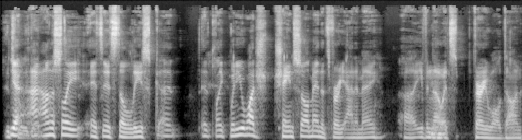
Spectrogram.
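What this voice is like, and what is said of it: Strained, hoarse voice. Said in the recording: “I'm losing my voice this far in the episode”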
